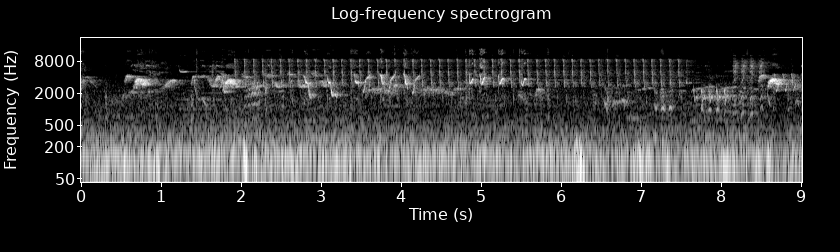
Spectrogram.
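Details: Caged Chinese hwamei in Hanoi, Vietnam, singing a run of loud, high chirps and whistles with a buzzy, rattling band sustained above them for several seconds.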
